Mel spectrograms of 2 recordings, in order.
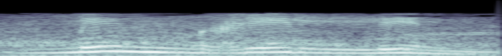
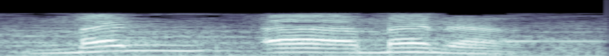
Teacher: تلاحظ أن الإظهار عند الغين والخاء أضعف منه عند الهمزة والهاء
